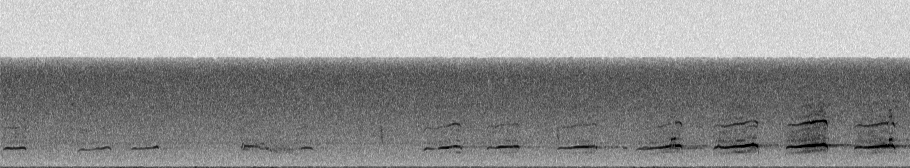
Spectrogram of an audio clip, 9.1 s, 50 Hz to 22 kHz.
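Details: Osprey on a live camera at Charlo, Montana, 2 September 2023, 16:03: a faint series of short, high whistled chirps, grouped and repeated over about nine seconds above a steady low hum.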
